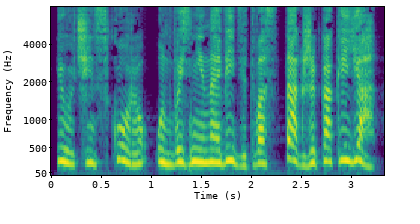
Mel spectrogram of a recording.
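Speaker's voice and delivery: high, loud taunt; defiant cry. A narrator's reading. Catherine predicts Gerton will hate the master, crying out. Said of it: "крикнула Кэтрин".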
